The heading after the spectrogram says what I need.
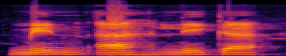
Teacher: نون ساکن پر غنہ نہیں کریں گے، آواز ناک میں نہیں چھپائیں گے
